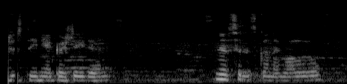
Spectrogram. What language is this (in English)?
Czech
